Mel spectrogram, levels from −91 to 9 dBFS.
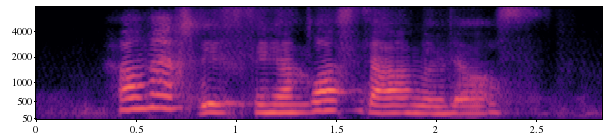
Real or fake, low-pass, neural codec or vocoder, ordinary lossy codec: fake; none; codec, 16 kHz, 1 kbps, FreqCodec, smaller model; none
